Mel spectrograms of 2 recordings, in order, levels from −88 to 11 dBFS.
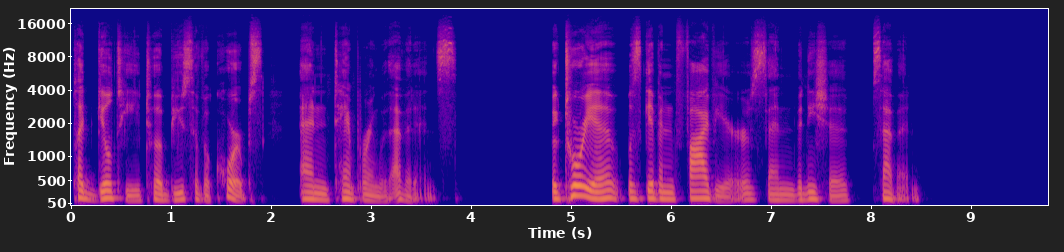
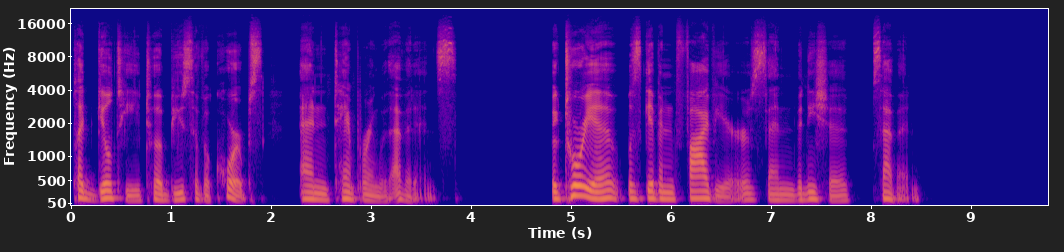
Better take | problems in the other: neither | none

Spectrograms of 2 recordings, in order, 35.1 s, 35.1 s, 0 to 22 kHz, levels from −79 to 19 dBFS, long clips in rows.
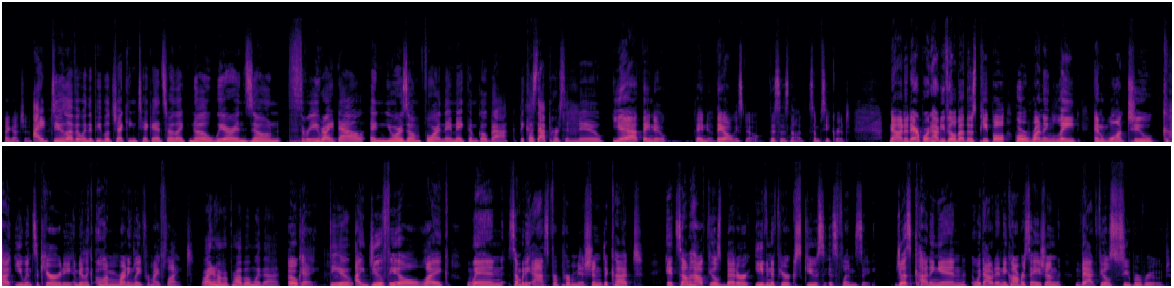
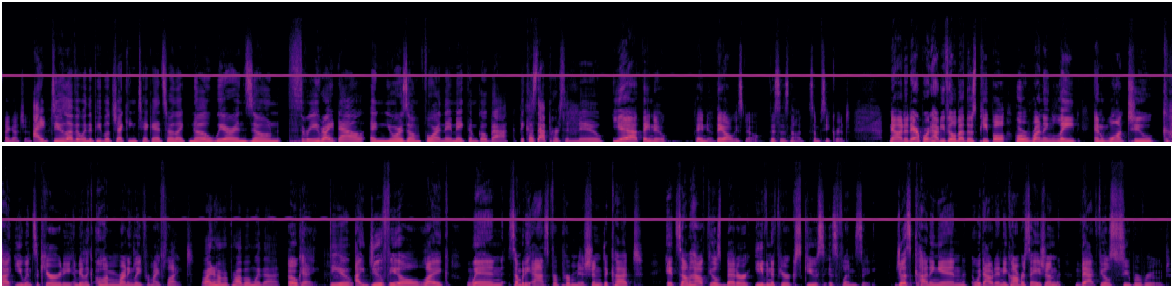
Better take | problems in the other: first | high-pitched whine; loud; throughout; 10.5 kHz, 5 dB below the speech

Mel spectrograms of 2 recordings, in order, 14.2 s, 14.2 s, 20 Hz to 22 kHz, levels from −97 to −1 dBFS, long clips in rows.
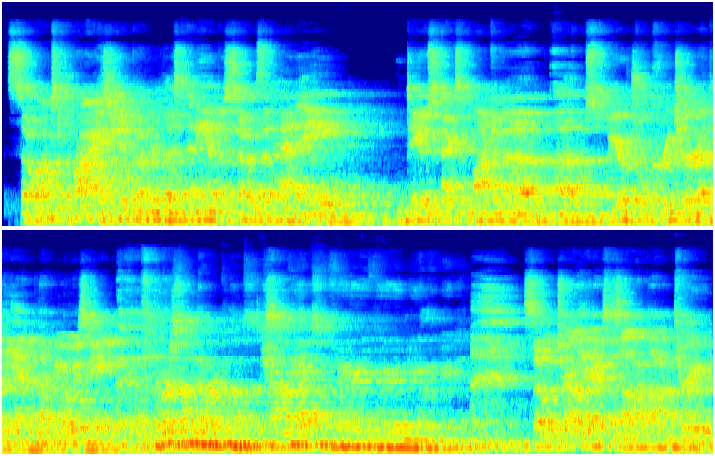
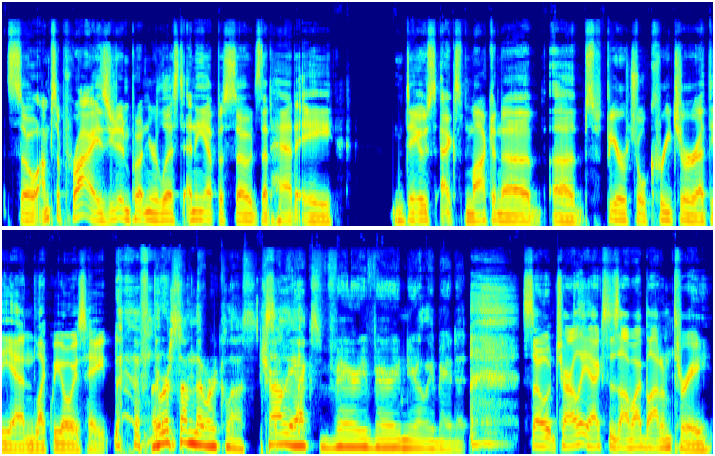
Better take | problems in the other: second | off-mic speech; far // room echo; strong; dies away in 2.4 s

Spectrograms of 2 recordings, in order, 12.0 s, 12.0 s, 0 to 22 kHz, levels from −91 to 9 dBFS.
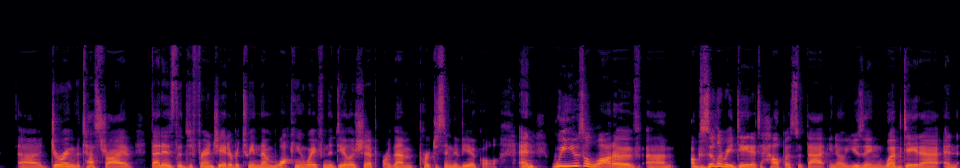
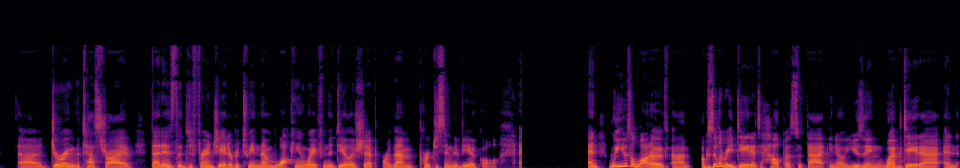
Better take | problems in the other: first | audio freezing; at 6.5 s for 1 s

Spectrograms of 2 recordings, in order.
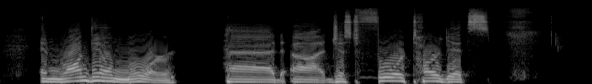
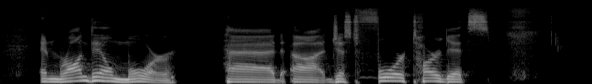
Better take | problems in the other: second | distortion; slight; 10% of the sound clipped

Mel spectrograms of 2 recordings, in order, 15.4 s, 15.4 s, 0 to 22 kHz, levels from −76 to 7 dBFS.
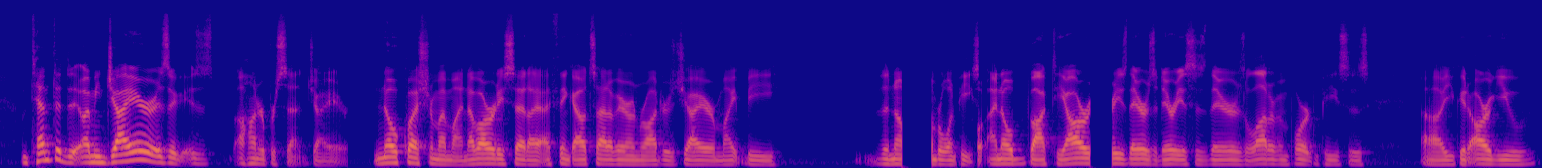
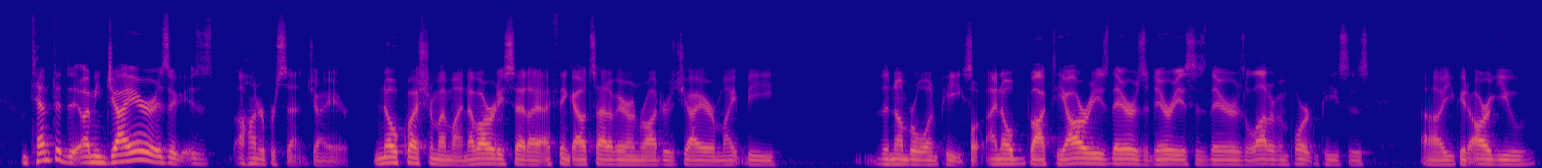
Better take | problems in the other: second | audio freezing; at 9 s and at 11 s

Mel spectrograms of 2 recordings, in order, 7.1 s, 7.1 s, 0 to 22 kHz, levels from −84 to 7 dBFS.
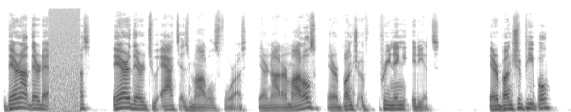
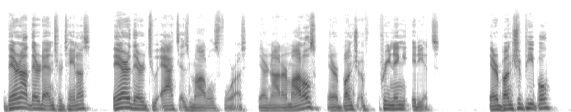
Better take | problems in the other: second | audio cutting out; filled with static; at 0.5 s

